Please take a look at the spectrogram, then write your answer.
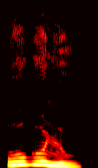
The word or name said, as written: ಓಕೊಳ್ಳು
